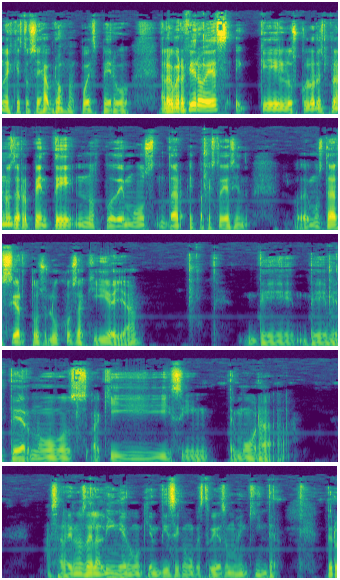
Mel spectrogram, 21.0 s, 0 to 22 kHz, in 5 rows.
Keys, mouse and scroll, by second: 3.7 e, 4.0-5.1 drag, 5.2 e, 5.5 click, 6.7 click, 7.9 e, 8.0-11.8 drag, 12.0 e, 12.5 click, 13.7 e, 13.8 click, 14.7 e, 15.3-19.1 drag, 19.3-20.9 drag.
